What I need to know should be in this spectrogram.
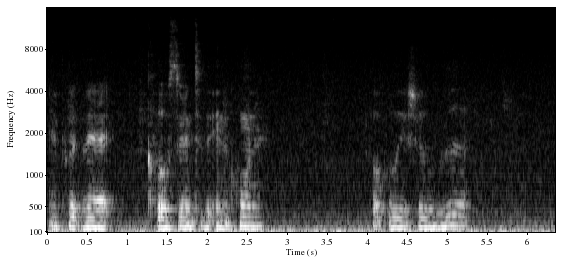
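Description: A young woman speaks calmly and close.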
